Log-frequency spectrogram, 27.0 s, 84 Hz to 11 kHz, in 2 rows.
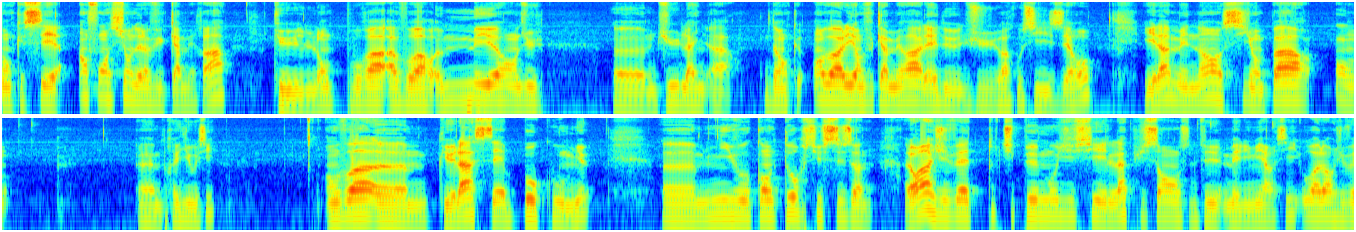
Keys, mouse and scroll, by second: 8.2 KP_0, 14.0 click, 16.7-17.3 scroll down 2, 17.3-18.4 scroll down 6, 18.4-18.9 scroll up 7, 19.4-19.8 scroll down 4, 19.9 scroll up 1, 21.5-22.4 scroll down 7, 22.4-23.0 middle drag, 23.1-23.8 scroll down 5, 23.8-24.3 middle drag, 24.3 right click, 24.8 right click, 25.6-27.0 shift+right drag.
